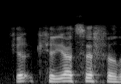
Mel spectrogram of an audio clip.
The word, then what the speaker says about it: Kiryat Sefer: But basically, he said, whoever attacks, is it Kiryat Sefer? Is that how I pronounce it? – Kiryat Sefer, the town of the book.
